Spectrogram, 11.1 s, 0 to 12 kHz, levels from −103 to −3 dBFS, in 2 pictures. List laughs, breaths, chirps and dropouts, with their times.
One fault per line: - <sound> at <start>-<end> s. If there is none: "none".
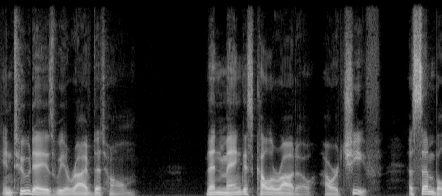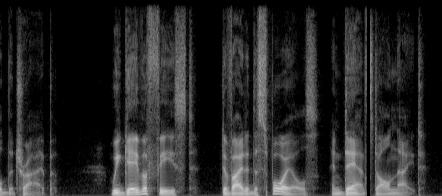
- dropout at 10.1-10.2 s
